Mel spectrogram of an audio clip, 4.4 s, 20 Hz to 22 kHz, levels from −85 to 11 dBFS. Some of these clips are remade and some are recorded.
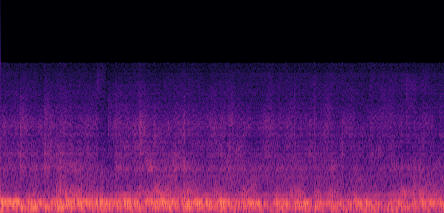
remade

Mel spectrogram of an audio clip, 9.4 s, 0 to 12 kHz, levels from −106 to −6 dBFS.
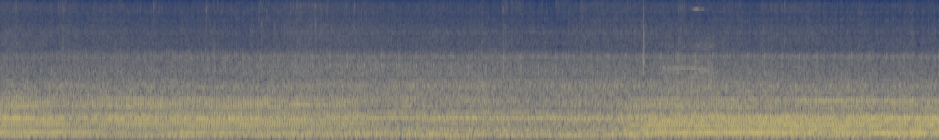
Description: recorded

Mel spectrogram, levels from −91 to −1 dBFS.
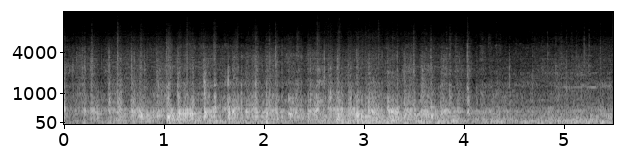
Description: remade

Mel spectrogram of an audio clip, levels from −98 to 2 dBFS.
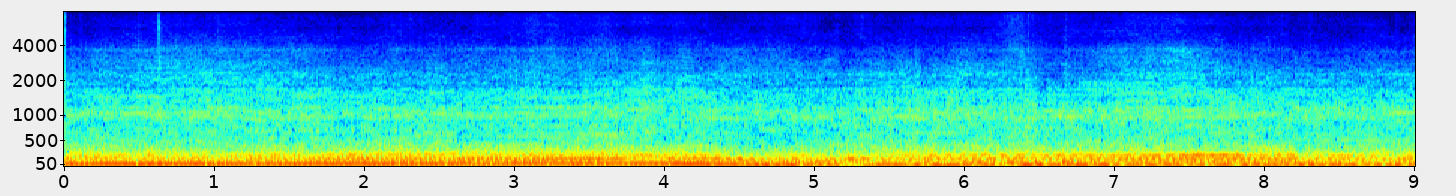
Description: remade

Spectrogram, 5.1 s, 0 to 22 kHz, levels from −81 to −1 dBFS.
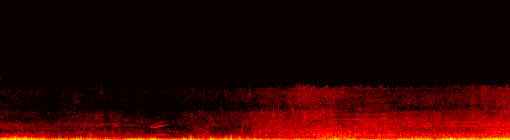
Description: recorded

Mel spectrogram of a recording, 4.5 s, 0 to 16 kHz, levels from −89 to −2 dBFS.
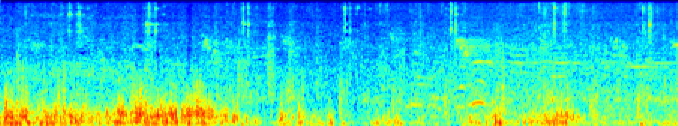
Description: recorded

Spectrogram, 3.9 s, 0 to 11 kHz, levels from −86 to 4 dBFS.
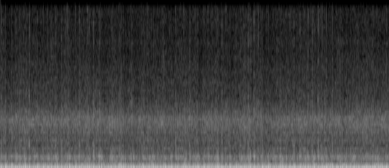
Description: remade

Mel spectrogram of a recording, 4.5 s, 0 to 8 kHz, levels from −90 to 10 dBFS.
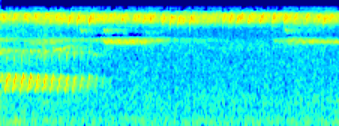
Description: recorded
